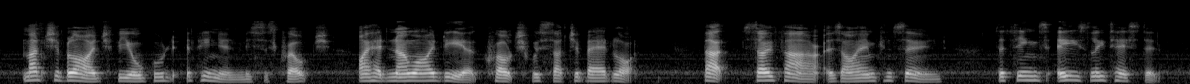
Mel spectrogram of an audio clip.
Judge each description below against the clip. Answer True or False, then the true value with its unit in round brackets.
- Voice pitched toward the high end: False (170 Hz)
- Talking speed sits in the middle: True (145 wpm)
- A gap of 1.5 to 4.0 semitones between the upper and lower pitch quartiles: True (3.5 semitones)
